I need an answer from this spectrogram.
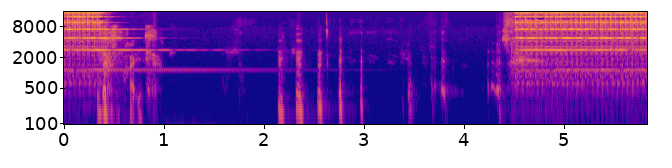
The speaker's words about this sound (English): Thank you for playing the terrible phone ringing noise, Scoots. Appreciate that.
